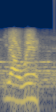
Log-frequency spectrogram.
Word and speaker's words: Yahweh: Clemente de Alexandria escreveu Yahweh, que se pronuncia Yahweh, pois em grego ou pronuncia-se U.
